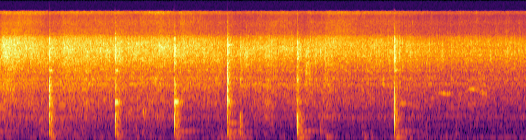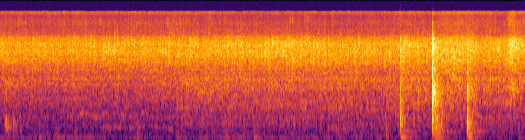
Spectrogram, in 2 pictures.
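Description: Bitter gourd pieces sizzle in hot oil in a pan, a steady frying hiss punctuated by sharp clacks of a spatula stirring at a loose, repeating rhythm.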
